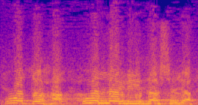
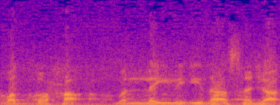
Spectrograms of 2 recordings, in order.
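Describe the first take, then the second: First: It is said fast and breathlessly. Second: It is said slowly and calmly. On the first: The messenger arrived rushing with urgent news. "ये लहजा, ... सांस चढ़ा हुआ है, फूला हुआ है, जबान तेज हो रही है" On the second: This is ordinary recitation. "ये तो तिलावत है"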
